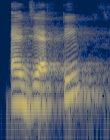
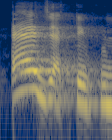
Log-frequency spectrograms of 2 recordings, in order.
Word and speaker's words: adjective: That is, first one is verb, second one is noun, third one is adjective, and focus on the pronunciation as well. This is not adjective, this is adjective. D is silent here.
